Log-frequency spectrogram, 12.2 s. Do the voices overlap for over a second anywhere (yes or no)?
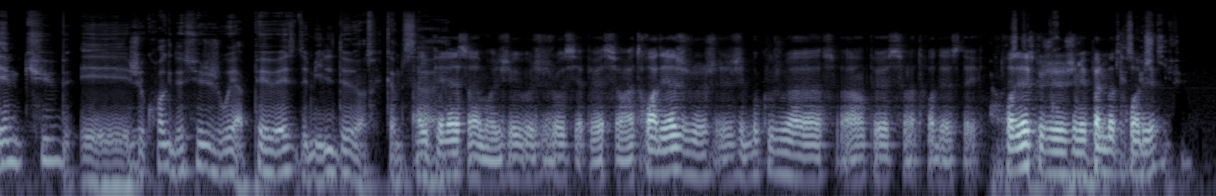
yes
